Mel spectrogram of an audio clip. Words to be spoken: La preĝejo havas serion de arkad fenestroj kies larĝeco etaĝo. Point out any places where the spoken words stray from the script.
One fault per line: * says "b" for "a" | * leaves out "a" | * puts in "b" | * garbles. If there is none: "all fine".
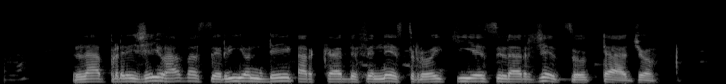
all fine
